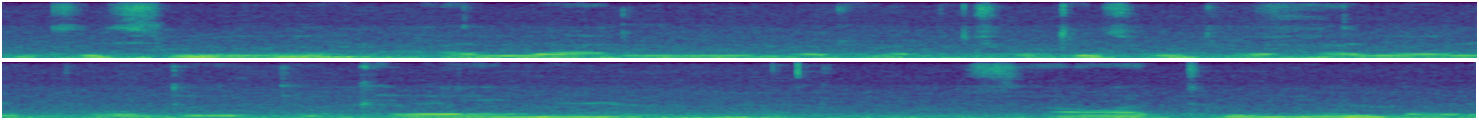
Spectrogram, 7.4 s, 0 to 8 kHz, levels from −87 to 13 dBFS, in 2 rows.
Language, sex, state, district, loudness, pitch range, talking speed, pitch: Hindi, female, Rajasthan, Bikaner, -17 LUFS, 190-205 Hz, 105 wpm, 200 Hz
